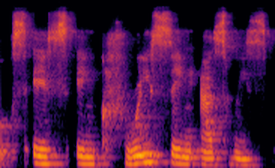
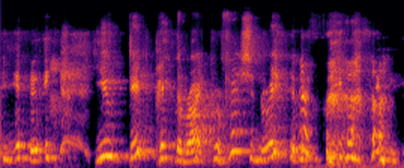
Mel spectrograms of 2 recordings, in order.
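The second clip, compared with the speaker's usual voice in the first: laughing through the words, higher pitched; higher, laughter-filled teasing; amused laughter; 6 semitones higher than usual. Real, not acted. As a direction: tease the guest through a laugh. Joking with guest, laughing.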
